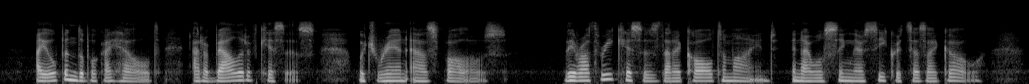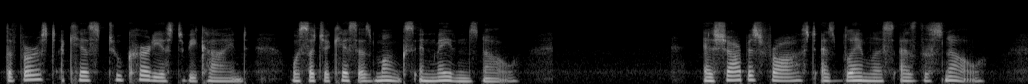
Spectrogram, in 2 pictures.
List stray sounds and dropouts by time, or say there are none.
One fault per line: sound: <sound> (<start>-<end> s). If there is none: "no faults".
no faults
